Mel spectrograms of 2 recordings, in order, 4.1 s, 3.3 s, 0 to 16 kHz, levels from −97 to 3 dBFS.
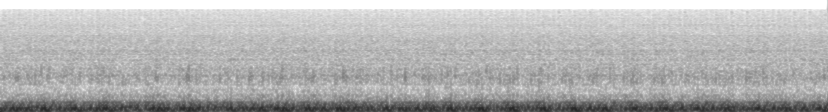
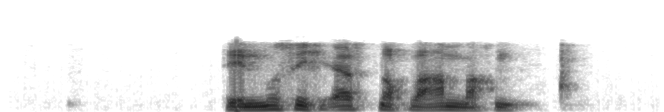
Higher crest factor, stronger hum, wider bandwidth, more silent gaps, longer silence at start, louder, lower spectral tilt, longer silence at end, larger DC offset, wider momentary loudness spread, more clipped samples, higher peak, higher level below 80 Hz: second, 12 dB vs 20 dB; neither; first, 6.8 kHz vs 4.2 kHz; neither; second, 0 s vs 1.15 s; second, -22 LUFS vs -18 LUFS; second, -9.5 dB/octave vs -12 dB/octave; second, 0 s vs 0.5 s; neither; second, 1 LU vs 9 LU; neither; second, -10 dBFS vs -2 dBFS; first, -26 dBFS vs -42 dBFS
